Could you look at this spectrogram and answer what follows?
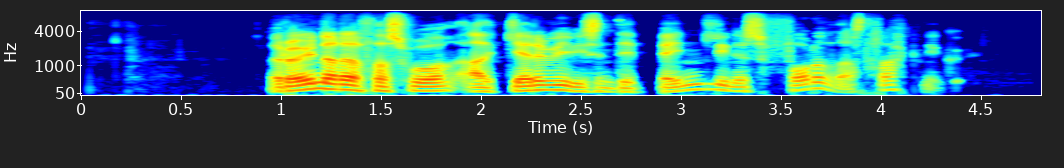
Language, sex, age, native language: Icelandic, male, 20-29, Icelandic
